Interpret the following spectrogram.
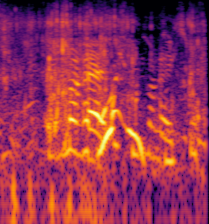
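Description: Feet wading through shallow muddy water, splashing with each step, with voices in the background.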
